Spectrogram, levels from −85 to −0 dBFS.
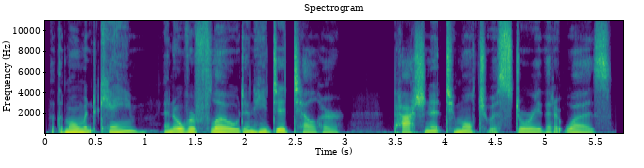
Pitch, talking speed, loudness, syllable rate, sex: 170 Hz, 165 wpm, -18 LUFS, 5.3 syllables/s, female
